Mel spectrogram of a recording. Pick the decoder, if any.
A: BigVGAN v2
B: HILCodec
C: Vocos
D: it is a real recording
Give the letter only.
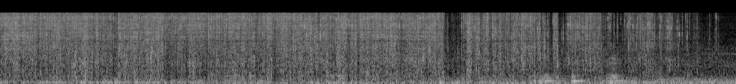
D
